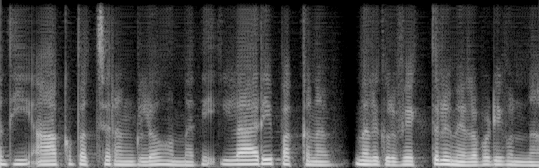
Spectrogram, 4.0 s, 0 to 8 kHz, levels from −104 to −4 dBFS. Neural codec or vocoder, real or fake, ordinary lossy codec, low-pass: codec, 16 kHz, 0.7 kbps, FocalCodec; fake; none; none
